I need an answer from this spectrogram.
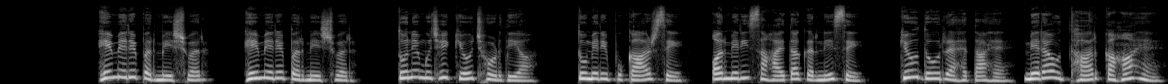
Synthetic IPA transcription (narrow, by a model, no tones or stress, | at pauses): heːmeːɾepɐɾmeːʃwəɾ | heːmeːɾepɐɾmeːʃwəɾ | t̪unemʊd͡ʒʱekjõːt͡ʃʰoːɽd̪ija | t̪umeːɾipʊkaːɾse | ɔːɾmeːɾisɐɦaːjt̪akɐɾnese | kjõːd̪uːɾːɛɦt̪aɦɛːmeːɾaʊd̪ʱːaːɾkɐɦãɦɛː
